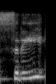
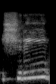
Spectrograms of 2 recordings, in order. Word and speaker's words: Shri: one more observation is, it is not Sri, it is Shri Venkatadri and Shringagra, not Sringagra. So all of you please note that it is Shri, the Sh pronunciation should be clearer.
